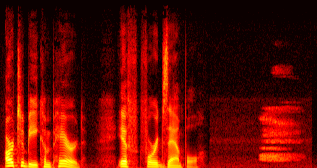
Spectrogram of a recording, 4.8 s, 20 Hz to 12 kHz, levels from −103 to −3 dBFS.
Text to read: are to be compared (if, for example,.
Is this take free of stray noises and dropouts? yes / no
no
